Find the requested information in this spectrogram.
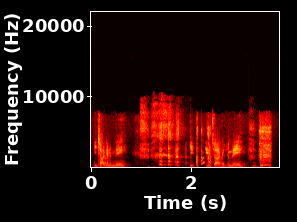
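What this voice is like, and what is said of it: Robert De Niro impression. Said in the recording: “best Robert De Niro impression ... pretty good”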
